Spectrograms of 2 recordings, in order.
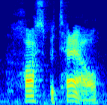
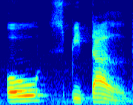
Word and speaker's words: hospital: Remember on this is not hospital, it's hospital. The H is silent.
